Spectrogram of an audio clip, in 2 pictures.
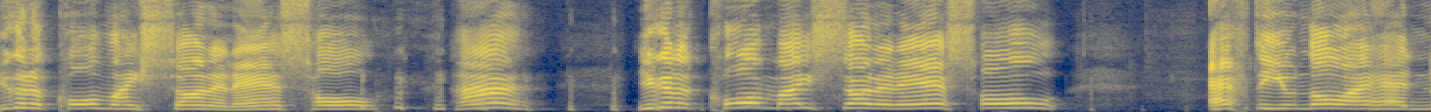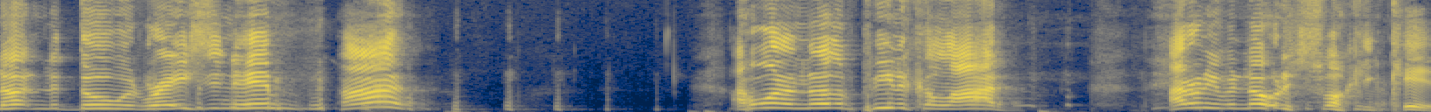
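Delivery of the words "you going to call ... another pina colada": put-on heavy, laid-on, thick New Jersey accent. Retelling a man who pipes up while the speaker lounges, thick jersey accent. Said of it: "in this thick Jersey accent".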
